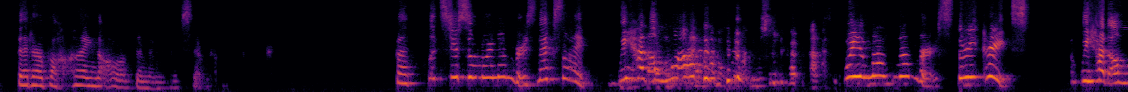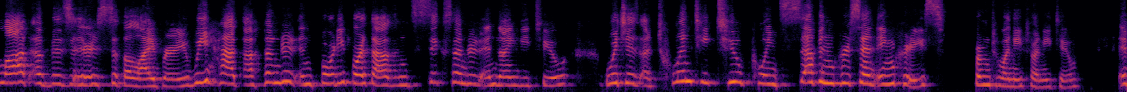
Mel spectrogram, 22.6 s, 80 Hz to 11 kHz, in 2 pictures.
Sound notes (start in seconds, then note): 6.4 board members laugh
